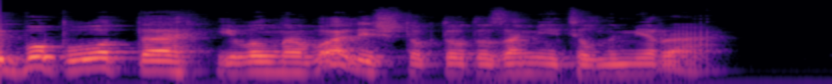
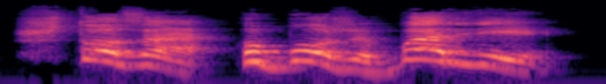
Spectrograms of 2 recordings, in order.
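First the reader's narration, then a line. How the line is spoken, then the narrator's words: Shouted. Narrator (Russian): один крикнул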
